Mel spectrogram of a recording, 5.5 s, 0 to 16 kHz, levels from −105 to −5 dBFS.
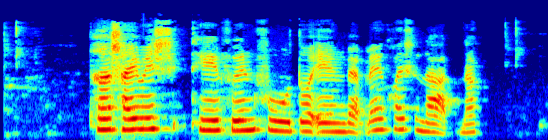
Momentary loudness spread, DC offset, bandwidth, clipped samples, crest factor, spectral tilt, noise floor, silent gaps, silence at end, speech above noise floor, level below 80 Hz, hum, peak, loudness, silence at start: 14 LU; under 0.1%; 9.2 kHz; under 0.1%; 18 dB; -3 dB/octave; -65 dBFS; none; 0.7 s; 48 dB; -70 dBFS; none; -2 dBFS; -17 LUFS; 0.9 s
